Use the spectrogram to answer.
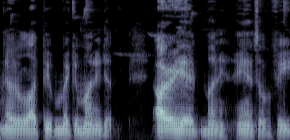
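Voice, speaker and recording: With a very deep, low pitch, a man talks at a moderate pace and ordinary pitch variation on a very clean recording with a silent background. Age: 60s. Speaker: homesteader vlogger. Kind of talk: casual vlog monologue.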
